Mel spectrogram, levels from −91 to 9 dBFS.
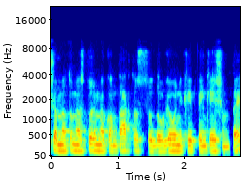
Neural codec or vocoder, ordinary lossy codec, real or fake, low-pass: none; AAC, 64 kbps; real; 9.9 kHz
